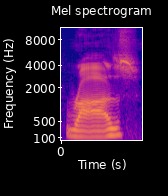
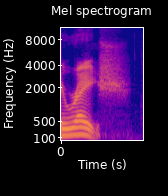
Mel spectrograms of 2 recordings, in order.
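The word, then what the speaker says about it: Ra's: Some characters pronounce Raz, while others say Raish. If you are part of the League of Assassins, you say Raish. – Ooh. – As a sign of respect, the proper way to pronounce it. If you are outside the League and you're not a rogue, as a sign of disrespect, you say Raz.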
